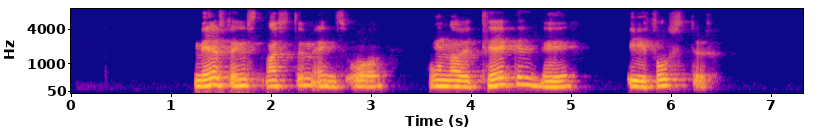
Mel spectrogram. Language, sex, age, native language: Icelandic, male, 20-29, Icelandic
